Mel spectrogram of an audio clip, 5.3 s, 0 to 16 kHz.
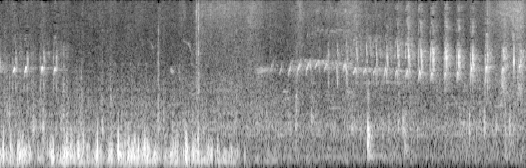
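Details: Red-winged Blackbirds at a pond on a trail walk, 5/6/2023, after the visitor center had closed for the day, give thin, high notes and short repeated chips, faint behind low rumbling wind and handling noise at first, then clearer in a quieter stretch.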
